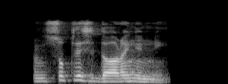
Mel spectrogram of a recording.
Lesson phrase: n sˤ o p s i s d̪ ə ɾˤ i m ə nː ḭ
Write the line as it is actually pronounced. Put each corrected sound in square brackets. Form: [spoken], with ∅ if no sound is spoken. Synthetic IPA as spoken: n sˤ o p [θ] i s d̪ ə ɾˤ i [n] ə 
